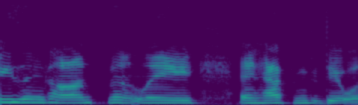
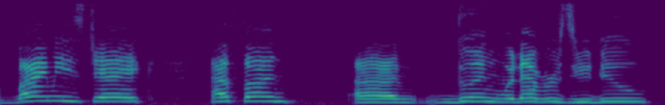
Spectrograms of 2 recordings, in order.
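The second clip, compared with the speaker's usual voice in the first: high, loud sing-out farewell; cheery goodbye; 6 semitones higher, 4 dB louder, slower than usual. Real, not acted. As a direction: call goodbye, pitched up. Calling goodbye to a friend.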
